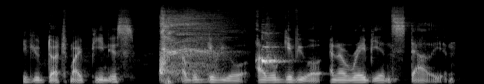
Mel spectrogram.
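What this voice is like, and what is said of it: Put-on South African accent. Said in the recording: “do the South African accent”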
